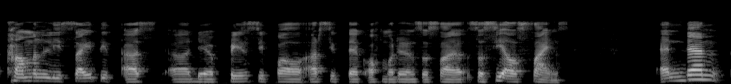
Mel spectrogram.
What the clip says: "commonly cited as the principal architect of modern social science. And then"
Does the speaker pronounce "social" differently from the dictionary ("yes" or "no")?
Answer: yes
